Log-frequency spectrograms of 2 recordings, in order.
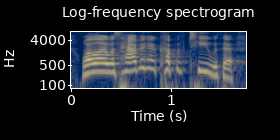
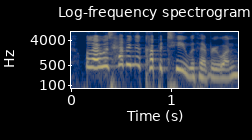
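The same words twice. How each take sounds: First: Said in the usual way. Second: High, quick mock British reading; hurried British voice, pitched way up; attempted British accent. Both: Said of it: "should I do this in the British accent".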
